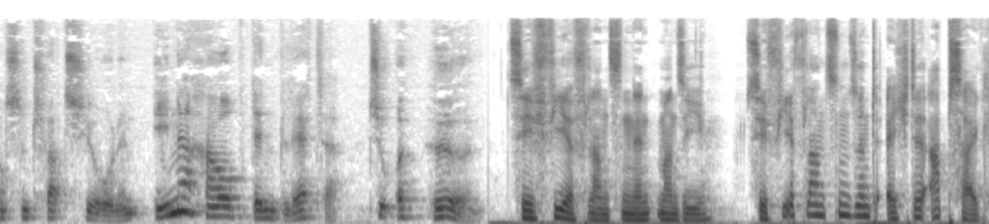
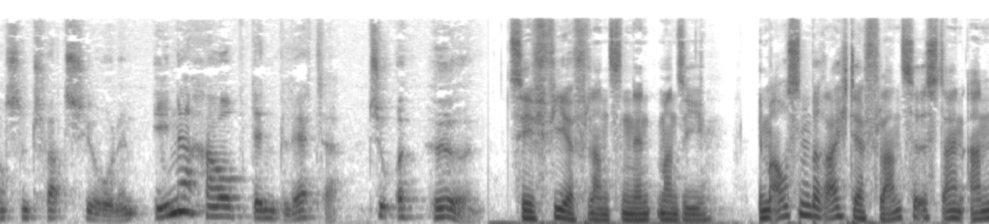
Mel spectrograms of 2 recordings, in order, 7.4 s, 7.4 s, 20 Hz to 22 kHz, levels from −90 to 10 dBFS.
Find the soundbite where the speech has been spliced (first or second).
second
